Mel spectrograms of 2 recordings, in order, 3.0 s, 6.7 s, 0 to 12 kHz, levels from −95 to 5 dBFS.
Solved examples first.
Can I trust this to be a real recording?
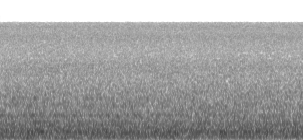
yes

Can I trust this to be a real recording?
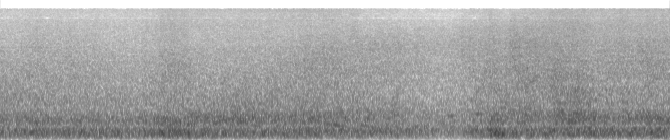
yes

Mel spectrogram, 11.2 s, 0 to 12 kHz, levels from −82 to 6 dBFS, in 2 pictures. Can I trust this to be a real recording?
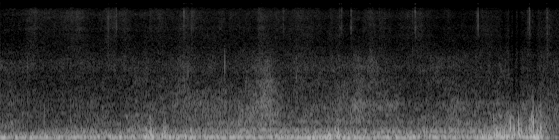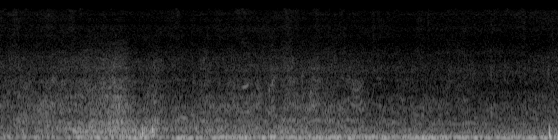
no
